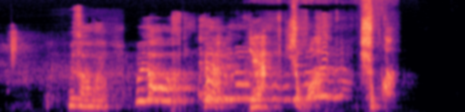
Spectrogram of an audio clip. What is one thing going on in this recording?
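A young man shouts in alarm close by.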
